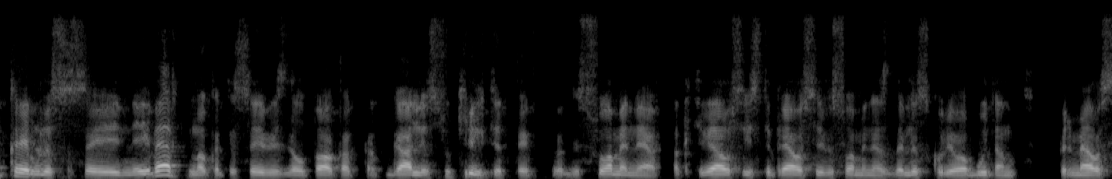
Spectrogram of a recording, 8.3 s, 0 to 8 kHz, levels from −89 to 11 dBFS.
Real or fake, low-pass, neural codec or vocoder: fake; 7.2 kHz; codec, 16 kHz, 4 kbps, FunCodec, trained on LibriTTS, 50 frames a second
